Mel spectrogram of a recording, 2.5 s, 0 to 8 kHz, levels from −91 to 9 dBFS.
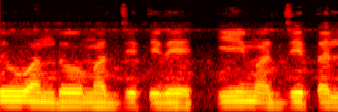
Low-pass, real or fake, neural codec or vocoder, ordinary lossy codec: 7.2 kHz; real; none; none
